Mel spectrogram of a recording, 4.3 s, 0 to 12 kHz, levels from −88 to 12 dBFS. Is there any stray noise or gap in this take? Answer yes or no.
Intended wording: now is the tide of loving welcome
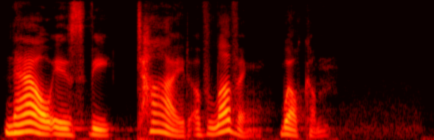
no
